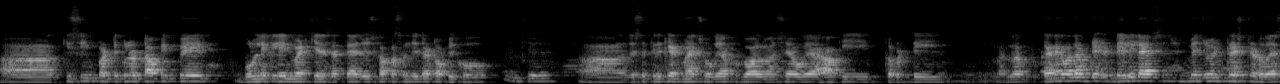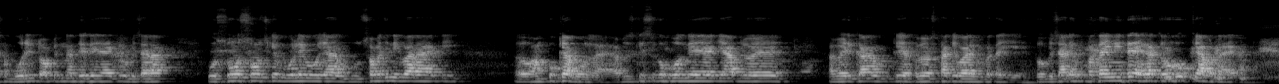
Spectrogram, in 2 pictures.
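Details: Adult man speaking Hindi; typical speech.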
